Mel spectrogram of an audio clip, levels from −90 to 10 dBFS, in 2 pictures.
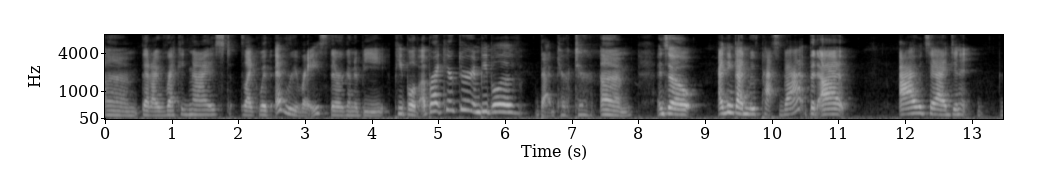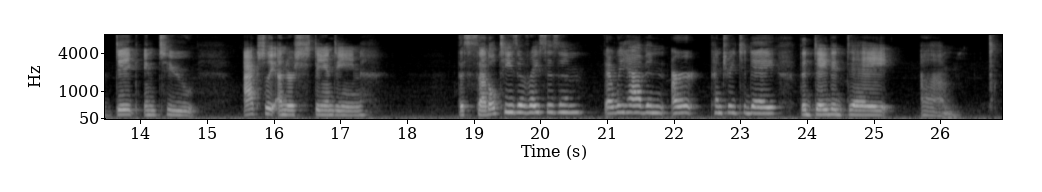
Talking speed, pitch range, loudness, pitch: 125 wpm, 160-240 Hz, -27 LUFS, 180 Hz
